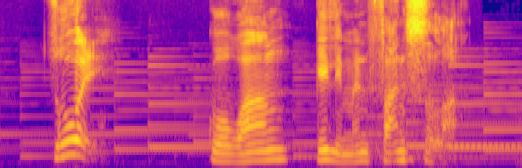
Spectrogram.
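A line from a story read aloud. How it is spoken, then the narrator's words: Loud announcement. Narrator (Chinese): 司仪的大臣高声地说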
